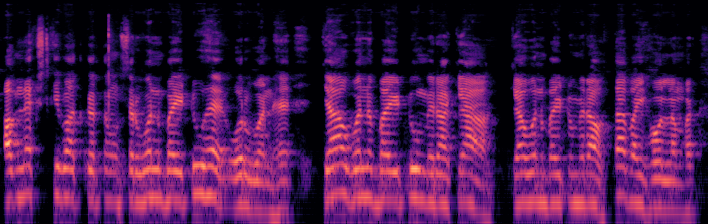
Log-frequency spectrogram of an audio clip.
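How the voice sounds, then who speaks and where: A man's voice: high voice, moderate pace. A man in teaching a math lesson, posing questions and answering them himself as his students, often repeating key terms and praising with "very good". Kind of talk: exam-prep math lesson.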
